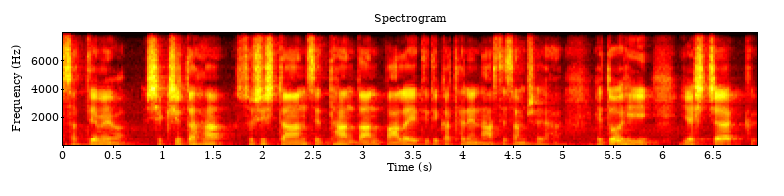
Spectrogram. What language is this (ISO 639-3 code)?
san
